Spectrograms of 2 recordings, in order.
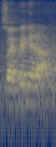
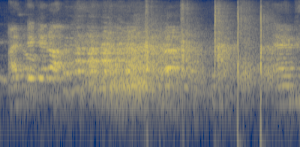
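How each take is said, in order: First: Said in the usual way. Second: Laughing. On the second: Real, not acted.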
